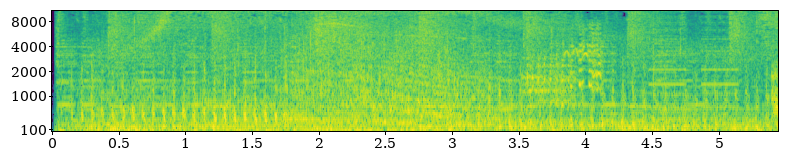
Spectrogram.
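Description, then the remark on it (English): A helicopter's rotor thumps loudly and steadily throughout in a Liberty Mutual car insurance advert, a dense rapid chopping with engine whine layered on top, continuous, with no speech. “What do you say we see what this bird can do? Woo! We are not getting you a helicopter.”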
